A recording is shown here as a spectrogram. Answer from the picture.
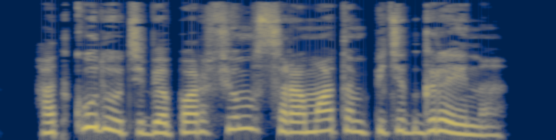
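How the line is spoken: Blurted out. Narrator (Russian): Выпалила

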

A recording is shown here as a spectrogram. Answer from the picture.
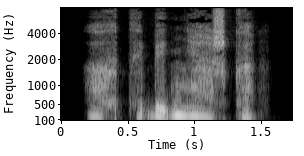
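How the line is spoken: Whisper. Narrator (Russian): прошептала Хелен

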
